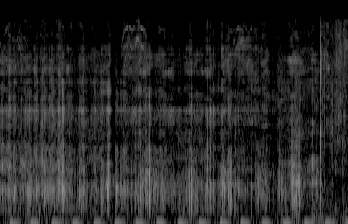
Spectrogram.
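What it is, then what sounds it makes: Wooden box. Fingertips and short nails tap and scratch the sides and lid of a small, hollow reddish wooden box with a lid, held in both hands. Quiet, dry, hollow taps mix with continuous scratchy scraping, centered in the mids with brief bright clicks. Each tap dies away almost instantly.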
